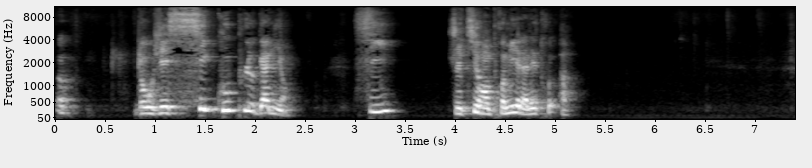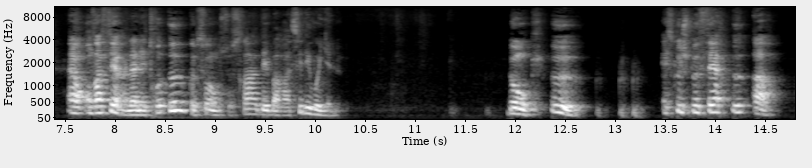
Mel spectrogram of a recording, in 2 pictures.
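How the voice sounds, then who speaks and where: A man's voice: on the high side, lively intonation, a little slow, pauses often, warm tone, echoey room. A man tutoring math, working through an exam problem aloud in a casual way, repeating himself and adding small asides. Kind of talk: explaining a math exam correction.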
